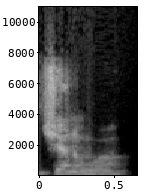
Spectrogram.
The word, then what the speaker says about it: Genoa: nautically themed brand so um the genoa it's pronounced genoa is actually the for sale on the sailboat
